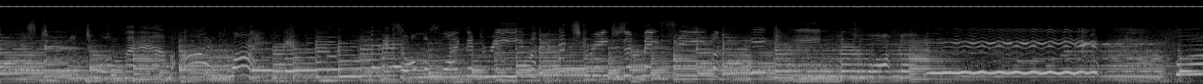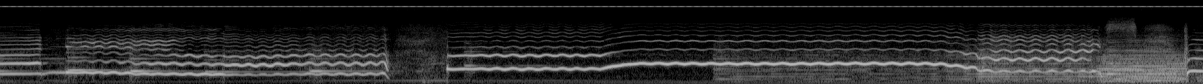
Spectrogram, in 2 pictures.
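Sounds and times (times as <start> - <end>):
piano chords: 0.0 - 13.2
woman singing soprano with vibrato: 0.0 - 24.0.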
